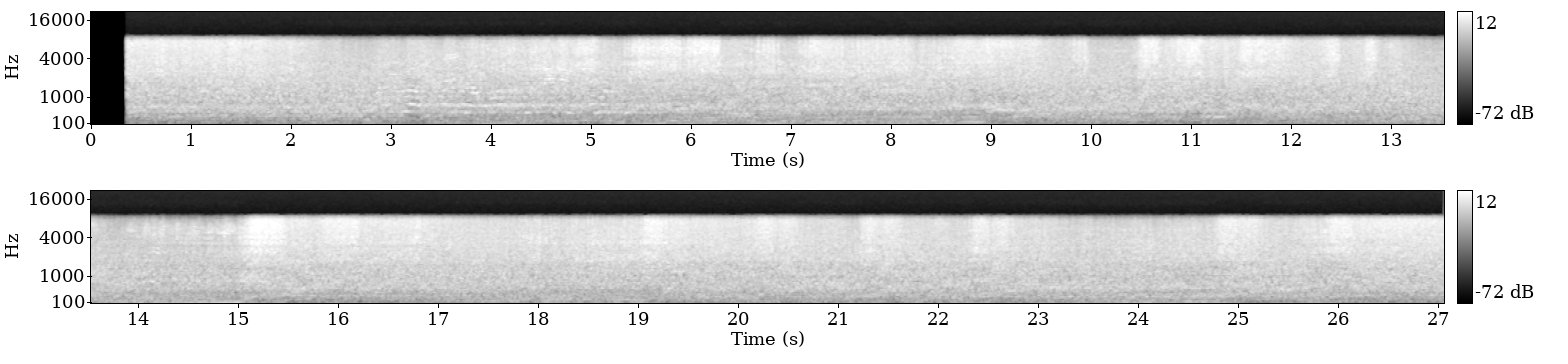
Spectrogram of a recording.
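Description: A monster truck engine roars loudly in a large echoing arena.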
